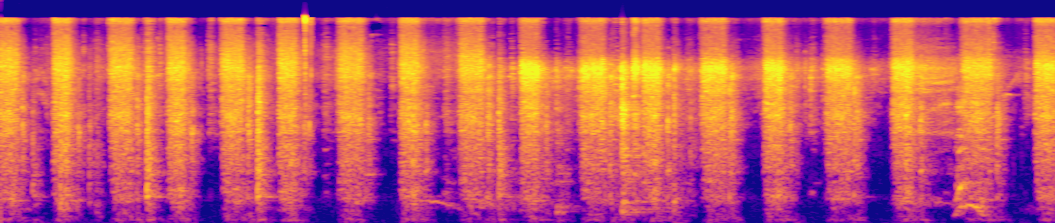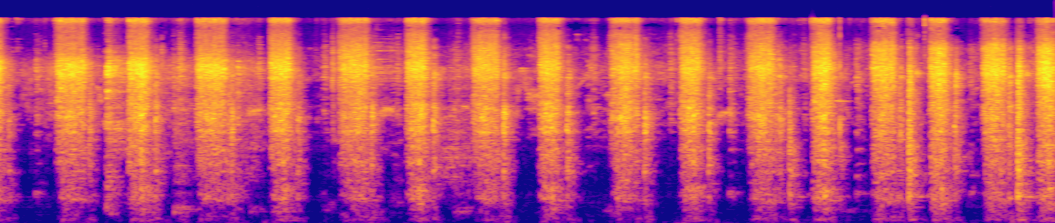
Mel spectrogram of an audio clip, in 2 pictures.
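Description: Hand-cranked chaff cutter chopping green grass and berseem for buffalo fodder. Its flywheel blades slice through the fodder with a rhythmic swishing chop, about twice a second.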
